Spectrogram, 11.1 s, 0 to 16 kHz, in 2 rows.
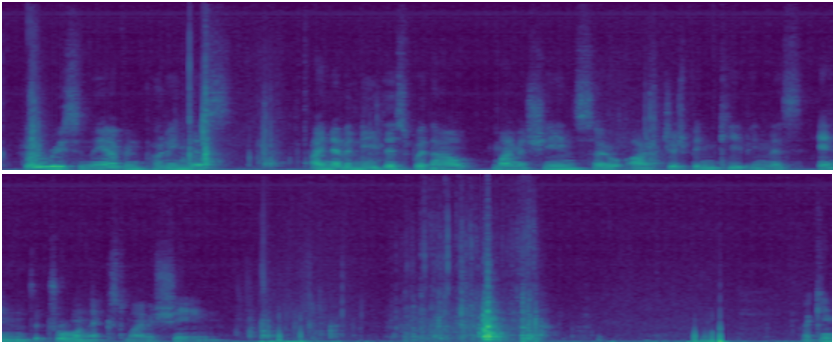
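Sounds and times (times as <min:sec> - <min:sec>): rustling crinkling handling noise: 0:01.0 - 0:02.7, 0:04.0 - 0:04.6, 0:07.0 - 0:09.6.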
